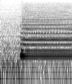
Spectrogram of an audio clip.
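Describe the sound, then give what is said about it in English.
A train horn of the Blue Ridge Scenic Railway in Blue Ridge, a North Georgia tourist town, sounds one sustained, steady toot that begins abruptly after a brief stretch of low rumbling background noise and holds loud and unbroken to the end. “The Blue Ridge Scenic Railway is just one of the many attractions drawing tourists to the downtown, the quaint restaurants and shops as well.”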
